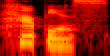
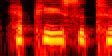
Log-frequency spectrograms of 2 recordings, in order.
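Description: First: The ending is weak and reduced. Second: The ending is pronounced fully and clearly. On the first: The speaker calls it right. "해에 강세가 있기 때문에 happiest. 뒤쪽은 그냥 강세가 없기 때문에 쓱 무너지는 겁니다" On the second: The speaker calls it wrong. "Happiest 이러지 마시고요"

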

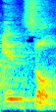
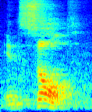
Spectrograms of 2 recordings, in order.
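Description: First: The stress is on the first syllable. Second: The stress is on the second syllable. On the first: It is a noun meaning an insulting remark. "จะเน้นเสียงตอนแรกนะครับ" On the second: It is a verb meaning to insult someone. "แต่ถ้าเน้นเสียงตอนท้ายนะครับเช่น"

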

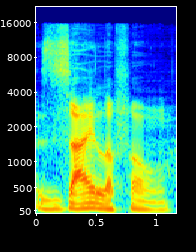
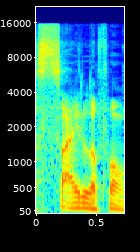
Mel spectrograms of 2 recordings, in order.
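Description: First: The word begins with a z sound. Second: The word does not begin with a z sound. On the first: The speaker calls it right. "nó là xylophone" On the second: The speaker calls it wrong. "chứ không phải là xylophone nha"

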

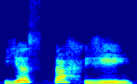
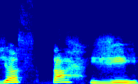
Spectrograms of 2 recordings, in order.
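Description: Both takes have the same delivery.

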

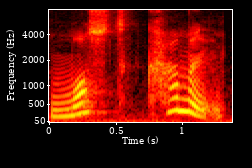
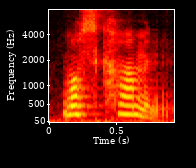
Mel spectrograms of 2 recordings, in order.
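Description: First: The t at the end of most is pronounced. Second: The t at the end of most is dropped. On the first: "duymayı beklediğimiz" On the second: "şeklinde duyulur. T yutuluyor"

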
